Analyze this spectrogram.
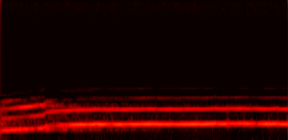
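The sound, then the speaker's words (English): A wolf howls in one long, sustained note that rises slightly at the start and then holds a steady, mournful pitch for the whole stretch, with no other voices present. “What was that sound, Grandpa? The spirit of the Black Wolf.”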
